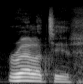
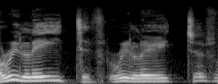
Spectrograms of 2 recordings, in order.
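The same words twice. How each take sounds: First: "relative" as REL-a-tive, short E stressed first; accepted pronunciation. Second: "relative" said slowly with a long stressed AY in the middle; drawn-out mispronunciation. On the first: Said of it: "Ficou bem bacana". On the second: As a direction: drag out "relative" as re-LAY-tive, far too long. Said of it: "você ia demorar demais pra pronunciar". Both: Shown as a demonstration.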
